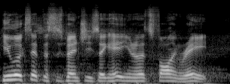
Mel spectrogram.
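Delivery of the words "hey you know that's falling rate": plain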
